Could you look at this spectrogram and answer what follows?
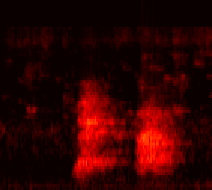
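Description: Dogs give two short barks a moment apart at a moderate distance, with nothing else around them.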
